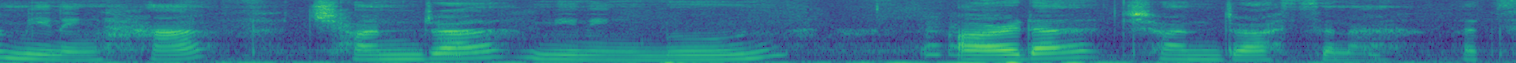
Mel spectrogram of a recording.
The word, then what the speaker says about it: Ardha Chandrasana: Crescent moon is often called Ardha Chandrasana. Ardha meaning half, Chandra meaning moon, Ardha Chandrasana. Let's say it together. Ardha Chandrasana.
